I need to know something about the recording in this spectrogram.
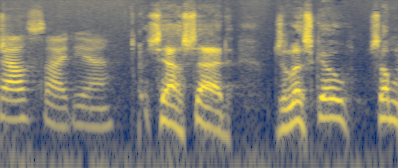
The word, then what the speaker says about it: Jalisco: Oh, an Jalisco? H? Jalisco. But it's pronounced, but it's spelled with a J.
